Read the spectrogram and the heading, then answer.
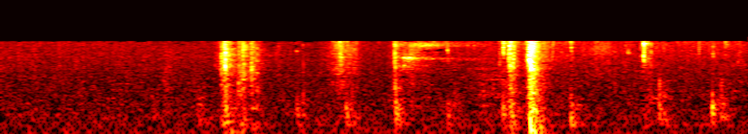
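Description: door opening and closing

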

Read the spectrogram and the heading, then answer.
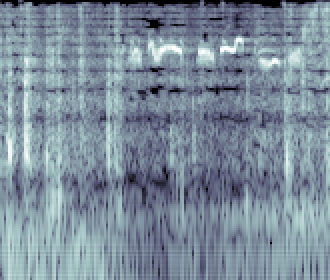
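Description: bird chirping

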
